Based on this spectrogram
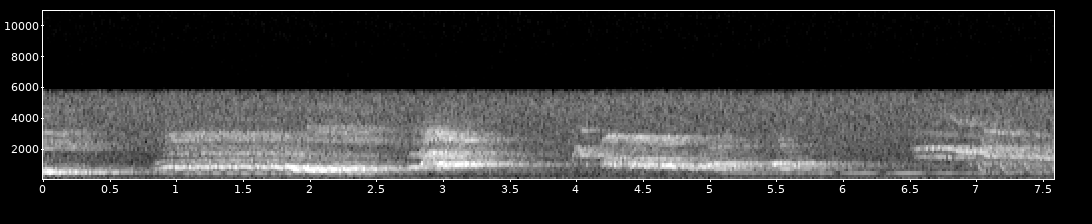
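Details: Oslo common blackbird singing, the recording lowered two octaves: a run of slow, warbling whistled phrases, some rising sharply and others wavering, with brief pauses and quieter sustained low tones beneath.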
